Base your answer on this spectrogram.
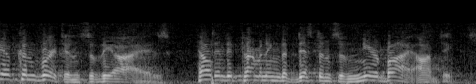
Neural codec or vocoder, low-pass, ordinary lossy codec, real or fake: vocoder, 22.05 kHz, 80 mel bands, WaveNeXt; 7.2 kHz; MP3, 32 kbps; fake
